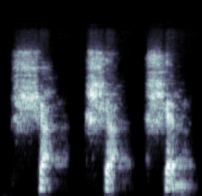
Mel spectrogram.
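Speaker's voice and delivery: sha and shan with a clear sh; model sound. Shown as a demonstration. Teacher modelling the sound to fix the mistake. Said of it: "So you have to say".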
